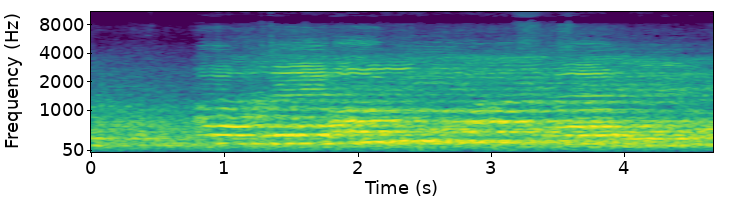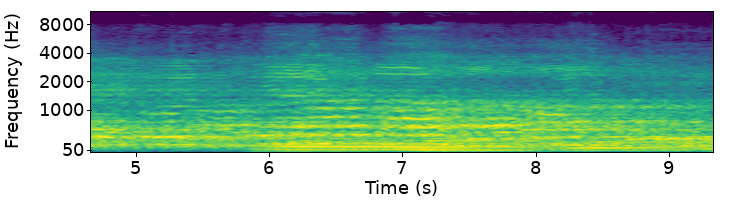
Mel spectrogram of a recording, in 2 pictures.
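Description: Voices singing liturgical chant for an entrance procession, with low sustained notes joining about six seconds in.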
